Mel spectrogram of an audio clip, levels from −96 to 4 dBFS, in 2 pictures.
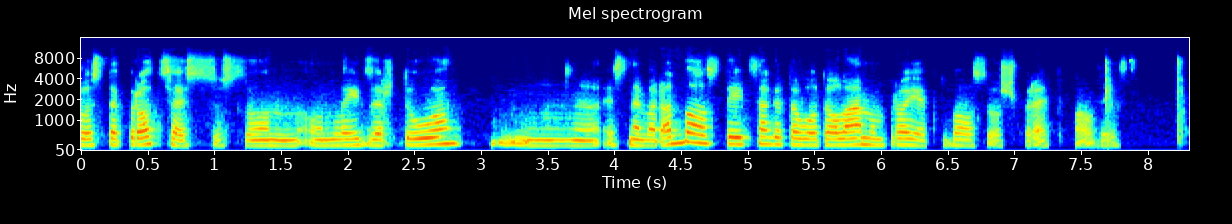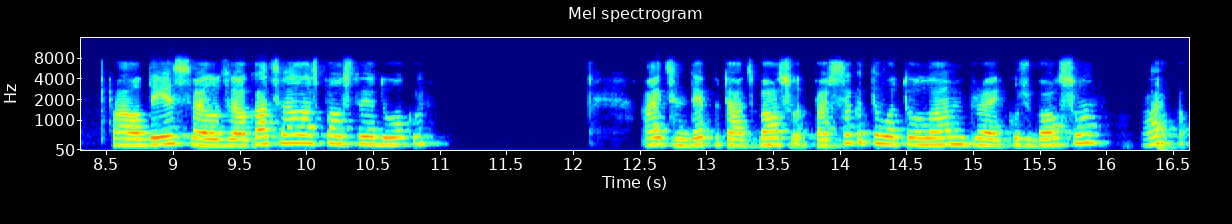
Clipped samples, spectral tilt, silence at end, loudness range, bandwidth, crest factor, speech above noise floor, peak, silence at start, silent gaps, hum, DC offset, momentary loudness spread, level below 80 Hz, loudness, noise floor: under 0.1%; -4.5 dB/octave; 0.05 s; 9 LU; 9.2 kHz; 18 dB; over 65 dB; -8 dBFS; 0 s; none; none; under 0.1%; 13 LU; -76 dBFS; -26 LUFS; under -90 dBFS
